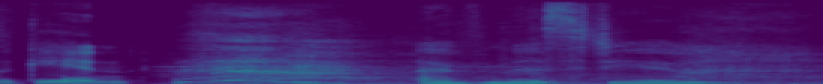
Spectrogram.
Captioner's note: gasps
